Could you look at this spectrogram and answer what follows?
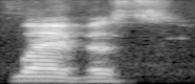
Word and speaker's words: Levis: Will Levis Lis I I think he's still I think it's pronounced Levis.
